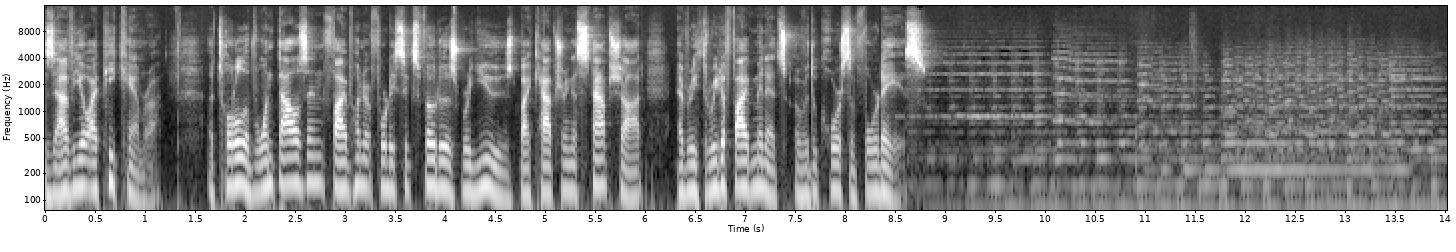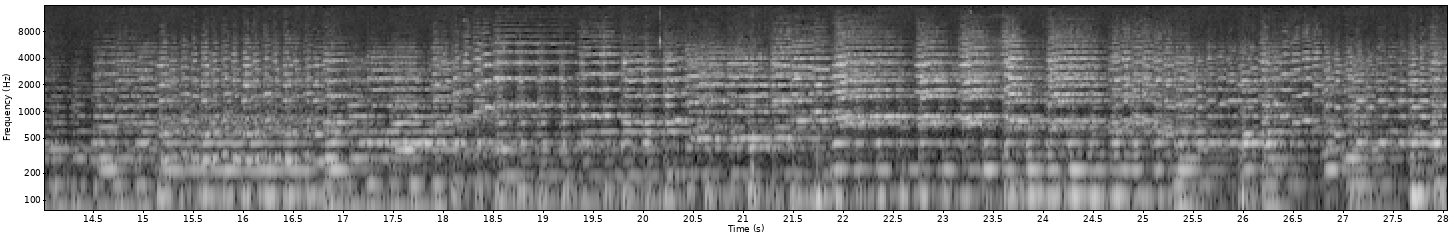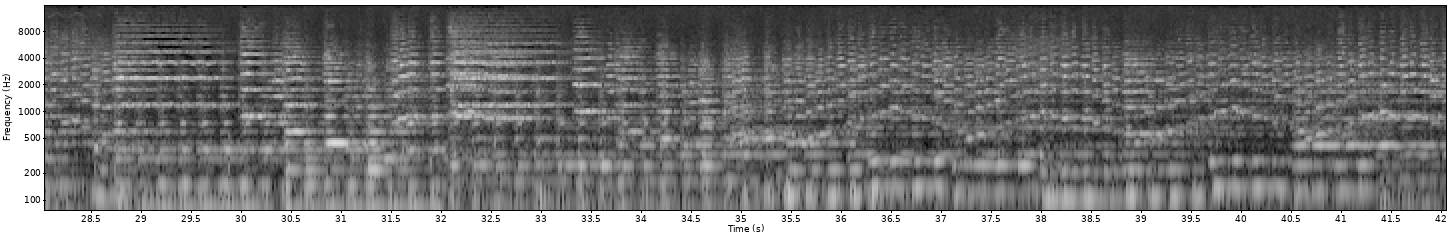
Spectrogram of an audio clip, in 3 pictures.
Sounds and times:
Music: 8.6s - 42.0s.

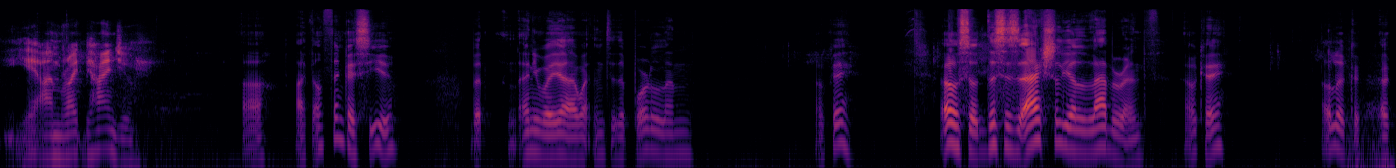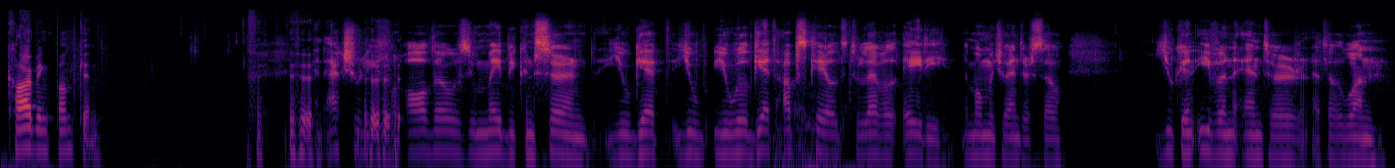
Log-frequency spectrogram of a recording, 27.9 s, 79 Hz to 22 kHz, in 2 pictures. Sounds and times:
Speech: 0.0s - 1.6s, 2.4s - 4.0s, 4.7s - 7.0s, 8.2s - 8.6s, 9.4s - 12.3s, 13.2s - 15.0s, 16.9s - 24.6s, 25.5s - 27.9s.

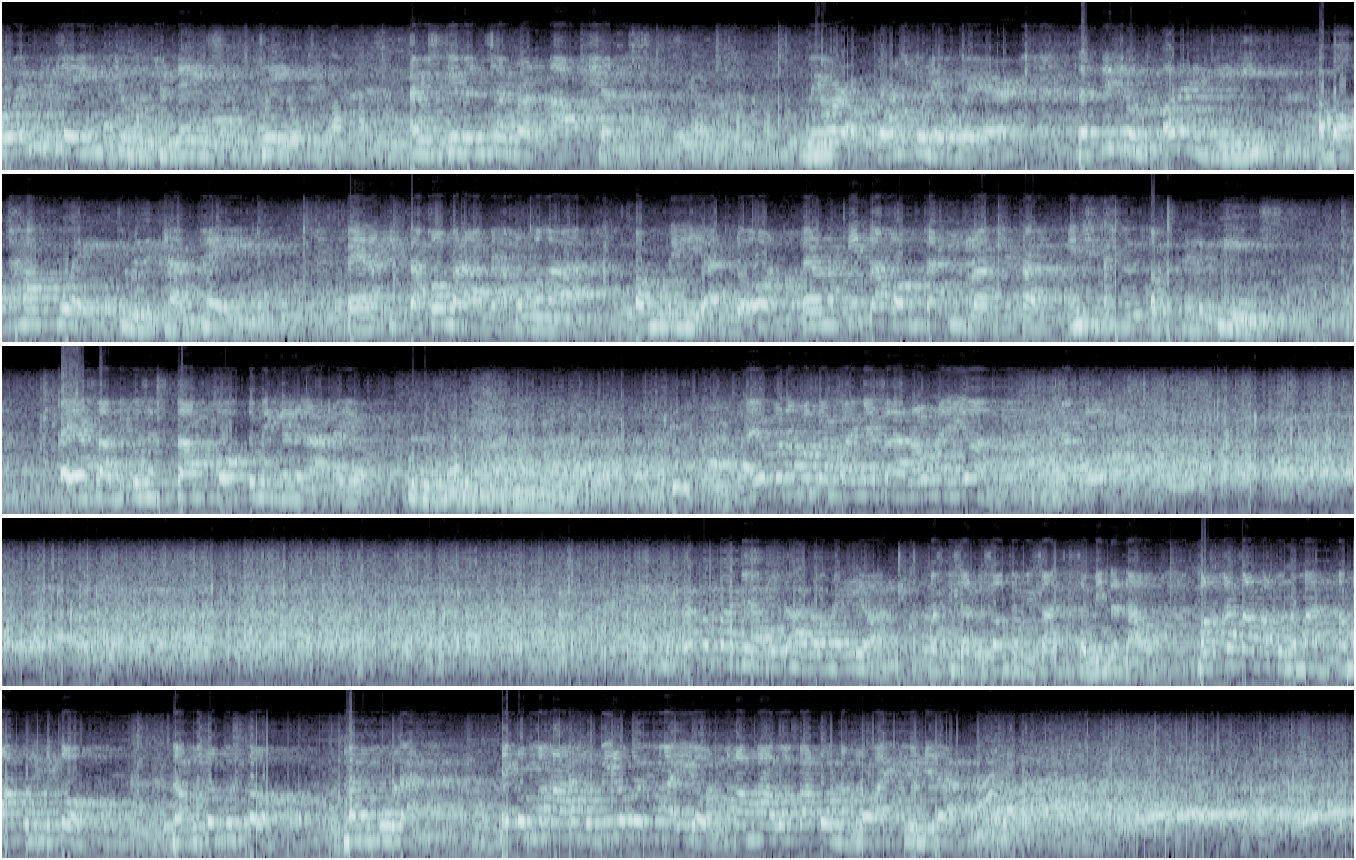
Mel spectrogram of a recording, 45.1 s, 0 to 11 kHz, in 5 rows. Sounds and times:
Female speech, woman speaking: 0.0s - 4.3s, 5.3s - 17.6s, 18.4s - 20.6s, 23.0s - 25.4s, 31.6s - 42.6s
Narration, monologue: 0.0s - 25.6s, 31.5s - 42.6s.

